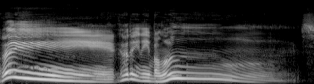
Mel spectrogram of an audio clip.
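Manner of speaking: put-on voice like an old car horn. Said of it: "I don't think he talks like that".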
